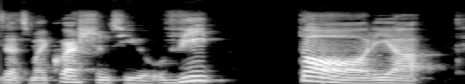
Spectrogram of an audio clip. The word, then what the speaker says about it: Vittoria: Vittoria. It's not two T's, it's a stop, right? It's a stop, it's a space that makes the double T.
